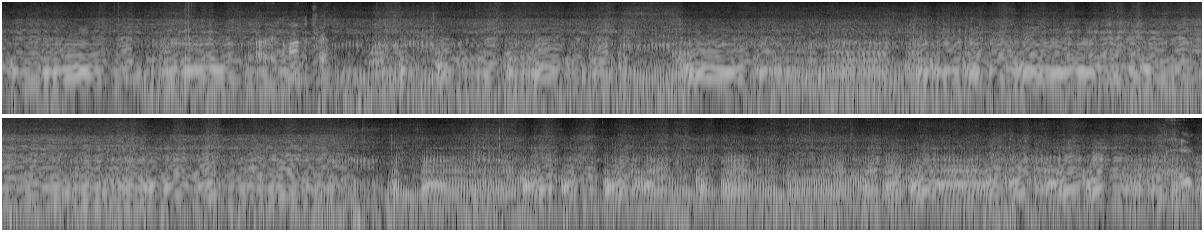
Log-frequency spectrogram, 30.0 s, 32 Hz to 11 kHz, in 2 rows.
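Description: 2019 Honda CRF250RX dirt bike's 250 cc single-cylinder four-stroke engine ridden hard off-road, its revs rising and falling over and over with throttle and gear changes.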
